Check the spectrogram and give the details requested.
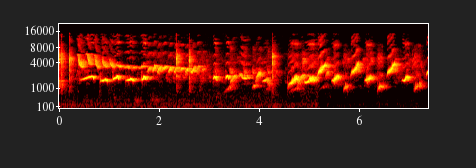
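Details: Energetic song of a white-rumped shama: a tumbling series of rich whistles, slurred notes and quick chattering phrases, delivered fast with only a brief pause midway, clean background.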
